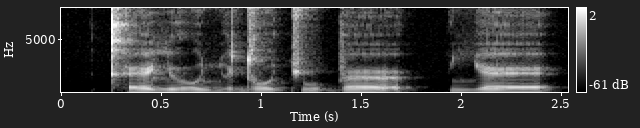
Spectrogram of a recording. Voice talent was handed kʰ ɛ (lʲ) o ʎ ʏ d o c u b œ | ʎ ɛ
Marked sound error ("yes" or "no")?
no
